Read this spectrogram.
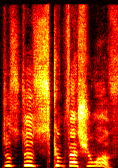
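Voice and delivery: high, hammed-up lovesick plea; high mock romantic voice. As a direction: plead for love in a high silly voice. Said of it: "They're like".

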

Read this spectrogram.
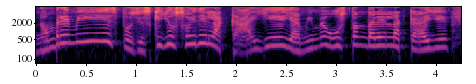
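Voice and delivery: put-on high, lilting kid's voice; imitating a boy who loves the street; mock street kid. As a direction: toss it off like a carefree street kid.

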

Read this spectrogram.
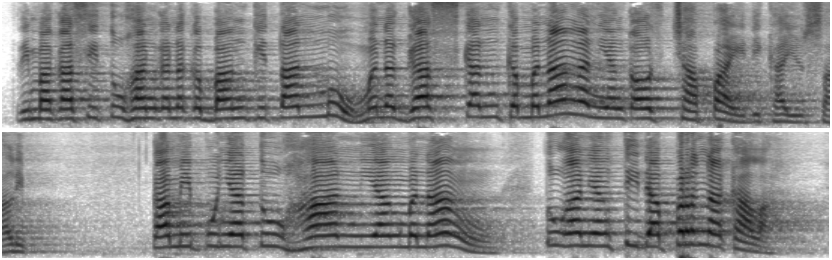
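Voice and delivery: loud, high, driving prayer; preacher closing the service in loud prayer; fervent prayer. Acted. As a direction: pray it out with full force. Closing prayer at full force.

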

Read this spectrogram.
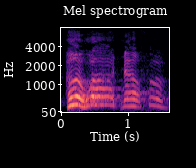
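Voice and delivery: the cocky frog shouting its greeting; boastful frog. Acted. Preacher playing the frog meeting the elephant in a high, loud squeaky voice.

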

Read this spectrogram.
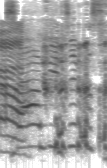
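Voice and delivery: laughing joke. Acted. Joking wordplay, laughing.

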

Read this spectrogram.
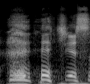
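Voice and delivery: loud high burst of laughter that trails into words; big laugh. Real, not acted. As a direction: crack up hard, can barely start the sentence. Cracking up at own story.

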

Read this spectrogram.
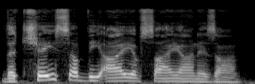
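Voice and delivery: slow, deliberate "Eye of Sion"; measured second attempt at a tongue-twister; careful retry. Real, not acted. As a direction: get through "Eye of Sion" slowly, word by word. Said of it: "That's a tough sentence to say".

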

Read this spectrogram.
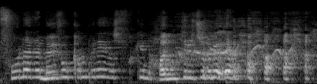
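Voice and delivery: high, loud and breaking into laughter; laughing exasperated retort. Retold or imitated. Telling Doyley to just hire movers, a laughing disbelieving shout. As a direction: yell it at him in disbelief while cracking up.

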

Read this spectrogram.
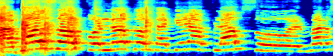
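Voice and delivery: thrilled, slowed bragging; excited boast. Real, not acted. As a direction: crow about your win. Bragging about applause.

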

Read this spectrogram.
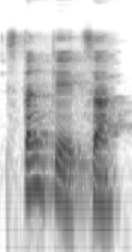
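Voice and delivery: Stanchezza with a hard k sound, stan-KET-tsa; Italian CHE as K. Shown as a demonstration. Teacher models Stanchezza for Brazilian students, slow hard k. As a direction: say Stanchezza slowly, chez as ket. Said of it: "C H E, tem som de Q".

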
